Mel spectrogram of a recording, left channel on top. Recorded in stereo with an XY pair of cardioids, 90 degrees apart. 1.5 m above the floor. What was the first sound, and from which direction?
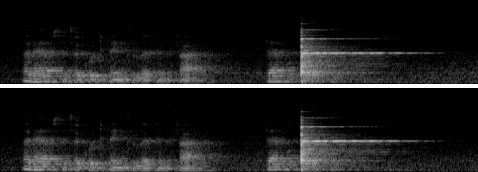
A man speaking, 15° right.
